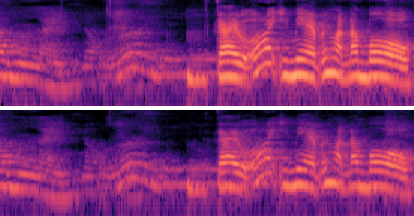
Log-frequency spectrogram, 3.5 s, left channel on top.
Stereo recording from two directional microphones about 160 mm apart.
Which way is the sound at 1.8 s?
20° left (ahead or behind).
